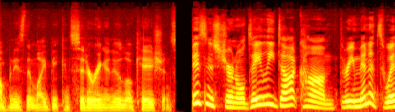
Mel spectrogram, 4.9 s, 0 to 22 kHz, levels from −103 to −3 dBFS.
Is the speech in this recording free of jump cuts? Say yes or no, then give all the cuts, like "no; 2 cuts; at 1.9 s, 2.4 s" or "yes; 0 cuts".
no; 1 cut; at 2.1 s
